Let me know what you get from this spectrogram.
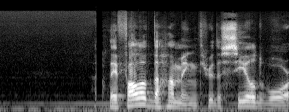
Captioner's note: sound: distant woman humming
